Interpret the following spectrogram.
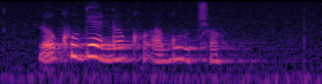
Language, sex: South Ndebele, female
